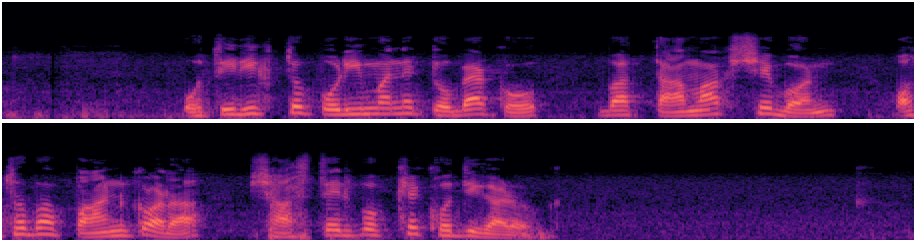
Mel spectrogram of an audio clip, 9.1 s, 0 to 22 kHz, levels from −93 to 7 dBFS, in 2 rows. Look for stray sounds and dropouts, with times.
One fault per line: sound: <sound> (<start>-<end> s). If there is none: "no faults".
no faults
